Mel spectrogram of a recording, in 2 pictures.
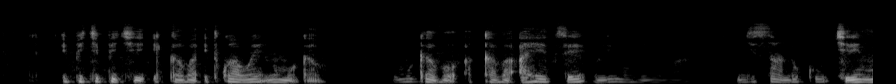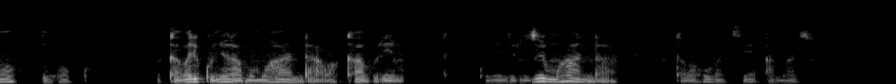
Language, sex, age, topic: Kinyarwanda, male, 25-35, finance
